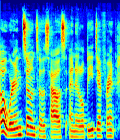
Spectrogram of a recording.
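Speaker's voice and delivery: normal talking voice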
